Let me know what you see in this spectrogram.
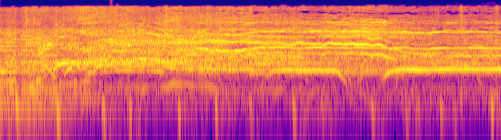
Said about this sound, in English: You're going to hear Yale students chanting Viva Viva Palestina as the American flag gets taken down. And when it hits the ground, you hear these students cheer.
